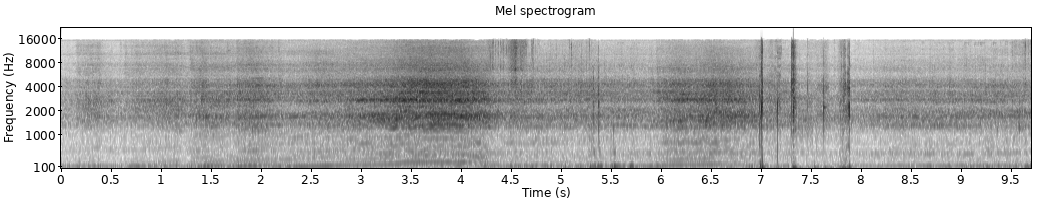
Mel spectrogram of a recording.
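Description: A snowmobile engine revs up and rises in pitch as it drives off.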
